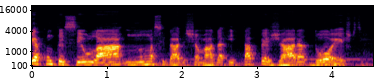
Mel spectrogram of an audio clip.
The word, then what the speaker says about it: Itapejara d'Oeste: O relato do Christian, que aconteceu lá numa cidade chamada Itapejara do Oeste. Itapejara do Oeste, né? Esse D aí é mudo, tem um apóstrofo ali.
